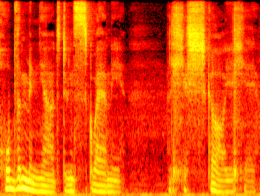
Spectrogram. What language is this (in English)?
Welsh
